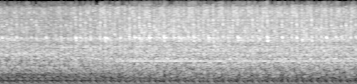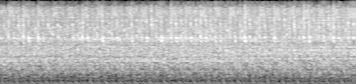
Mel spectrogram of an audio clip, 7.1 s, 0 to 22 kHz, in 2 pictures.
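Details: Detroit Diesel Series 60 truck engine just after air compressor replacement, revved then idling: loud steady diesel clatter at an even idle, regular firing pulses, no knocks or squeals; normal idle.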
